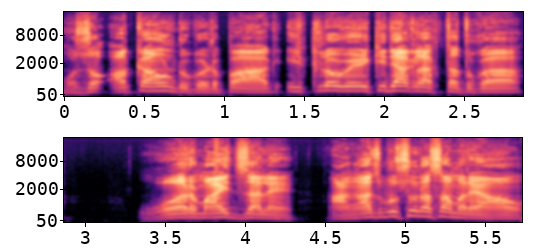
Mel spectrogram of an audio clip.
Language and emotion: Goan Konkani, angry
